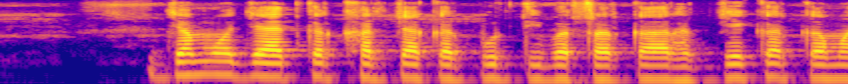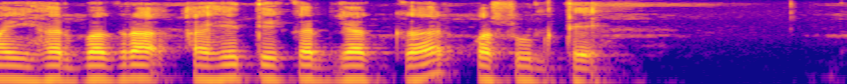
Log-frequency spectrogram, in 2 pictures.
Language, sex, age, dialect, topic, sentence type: Chhattisgarhi, male, 46-50, Northern/Bhandar, banking, statement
